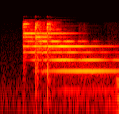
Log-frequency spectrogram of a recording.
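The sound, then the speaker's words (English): A wrestling ring bell is struck three times in quick succession. The bright metallic clangs blend into a sustained ring that slowly fades. “ring the bell”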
